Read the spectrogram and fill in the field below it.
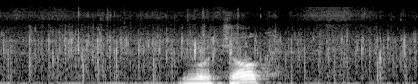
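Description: Potatoes fry in a pan over lard with a steady, soft sizzling hiss, briefly overlaid by one short spoken word.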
